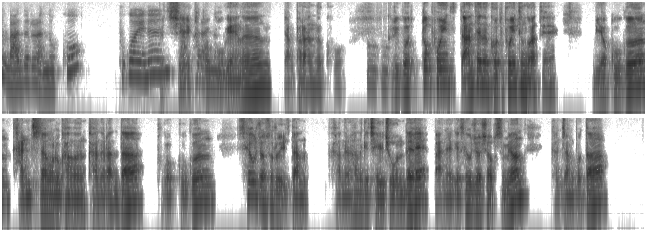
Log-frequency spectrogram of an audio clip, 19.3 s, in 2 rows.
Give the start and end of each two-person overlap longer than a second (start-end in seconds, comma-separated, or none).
2.3-3.8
